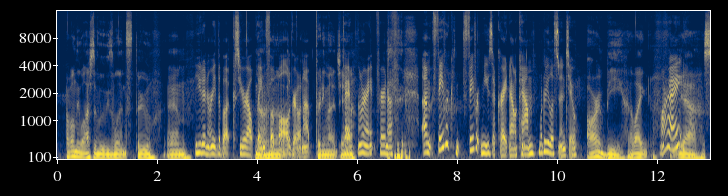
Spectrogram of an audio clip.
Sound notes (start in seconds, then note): 6.6 laughs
